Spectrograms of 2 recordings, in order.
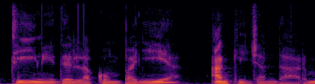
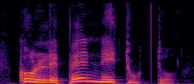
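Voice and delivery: ordinary delivery, nothing marked

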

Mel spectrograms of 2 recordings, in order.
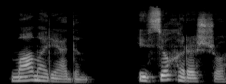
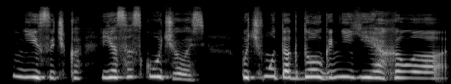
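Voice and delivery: high, tearful cry of joy; bursting into happy tears; 9 semitones higher than usual. Acted. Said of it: "сразу разревелась".

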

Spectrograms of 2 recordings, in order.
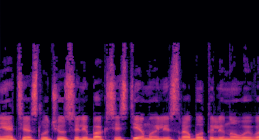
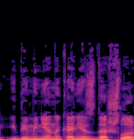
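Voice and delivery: ordinary delivery, nothing marked

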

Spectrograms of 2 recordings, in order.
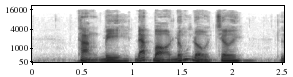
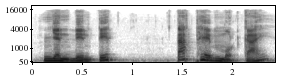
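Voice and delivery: plain reading voice

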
